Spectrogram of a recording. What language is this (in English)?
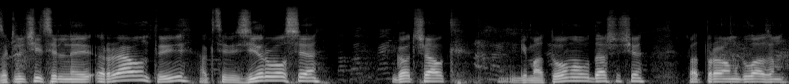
Russian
